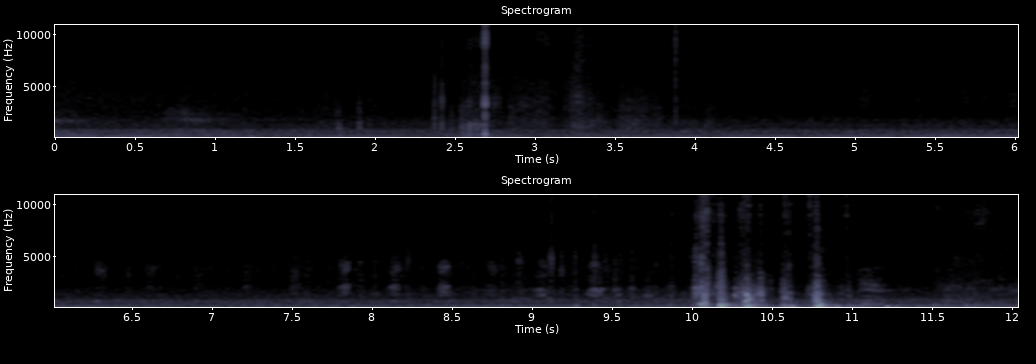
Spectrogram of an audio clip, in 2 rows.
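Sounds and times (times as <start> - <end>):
dog panting: 5.0 - 9.8.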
